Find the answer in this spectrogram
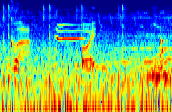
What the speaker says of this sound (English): I'm gonna go over here and I'm gonna pet Dusty really fast. Dusty's gonna meow.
